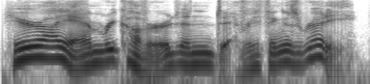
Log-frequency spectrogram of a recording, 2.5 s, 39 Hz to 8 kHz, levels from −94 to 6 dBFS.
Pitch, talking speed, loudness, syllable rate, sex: 145 Hz, 195 wpm, -15 LUFS, 6.8 syllables/s, male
